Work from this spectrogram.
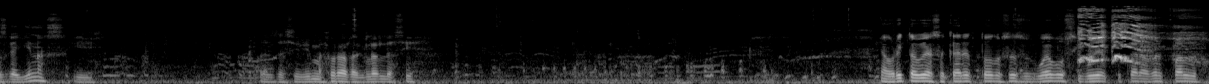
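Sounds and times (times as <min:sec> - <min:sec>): chickens clucking quietly: 0:00.0 - 0:12.0.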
